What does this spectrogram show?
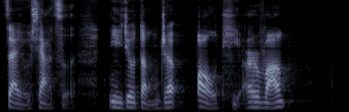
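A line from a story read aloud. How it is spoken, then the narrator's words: Cold. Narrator (Chinese): 男子冷声道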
